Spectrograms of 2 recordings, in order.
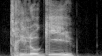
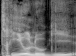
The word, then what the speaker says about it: Trilogie: Ja, auch ein anderes Wort, was auch häufig falsch gesagt wird, ähm, Trilogie. Ganz viele Menschen sagen, ich auch, mich eingeschlossen früher, Triologie ist auch falsch.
